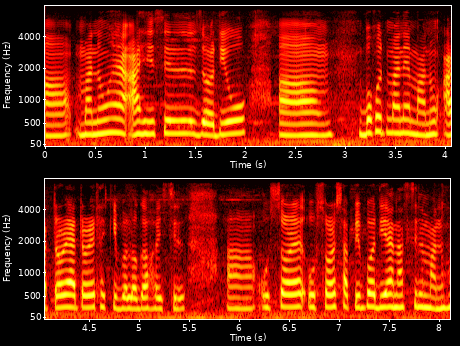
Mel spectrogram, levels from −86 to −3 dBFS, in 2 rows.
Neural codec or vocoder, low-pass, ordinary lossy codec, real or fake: none; 7.2 kHz; none; real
